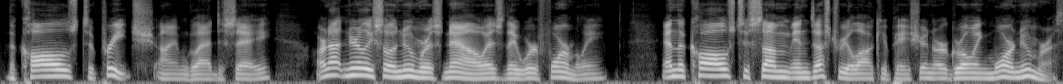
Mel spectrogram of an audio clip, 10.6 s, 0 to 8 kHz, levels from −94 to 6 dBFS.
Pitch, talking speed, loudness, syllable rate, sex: 150 Hz, 170 wpm, -18 LUFS, 4.9 syllables/s, male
